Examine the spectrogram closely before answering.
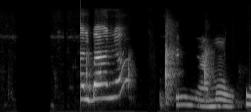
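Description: A child speaks loudly over an online call.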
